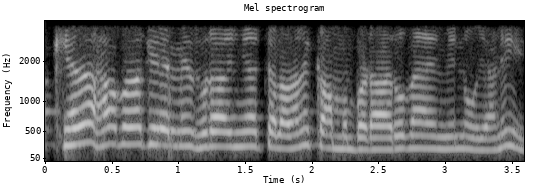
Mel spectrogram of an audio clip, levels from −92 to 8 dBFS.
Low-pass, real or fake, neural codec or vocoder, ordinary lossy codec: 3.6 kHz; real; none; none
